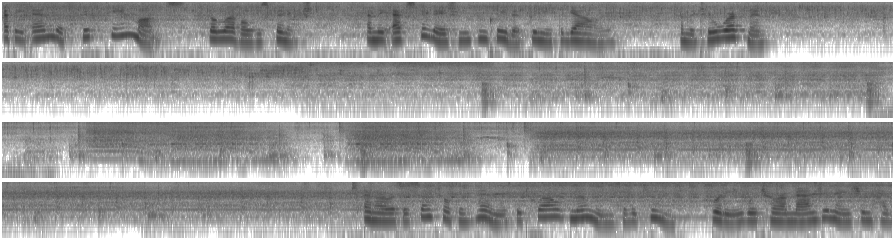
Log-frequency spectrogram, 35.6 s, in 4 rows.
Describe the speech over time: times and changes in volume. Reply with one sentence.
You can hear the talking from 0.0 to 7.7 s, at a steady volume; and from 30.4 to 35.5 s, at a steady volume.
